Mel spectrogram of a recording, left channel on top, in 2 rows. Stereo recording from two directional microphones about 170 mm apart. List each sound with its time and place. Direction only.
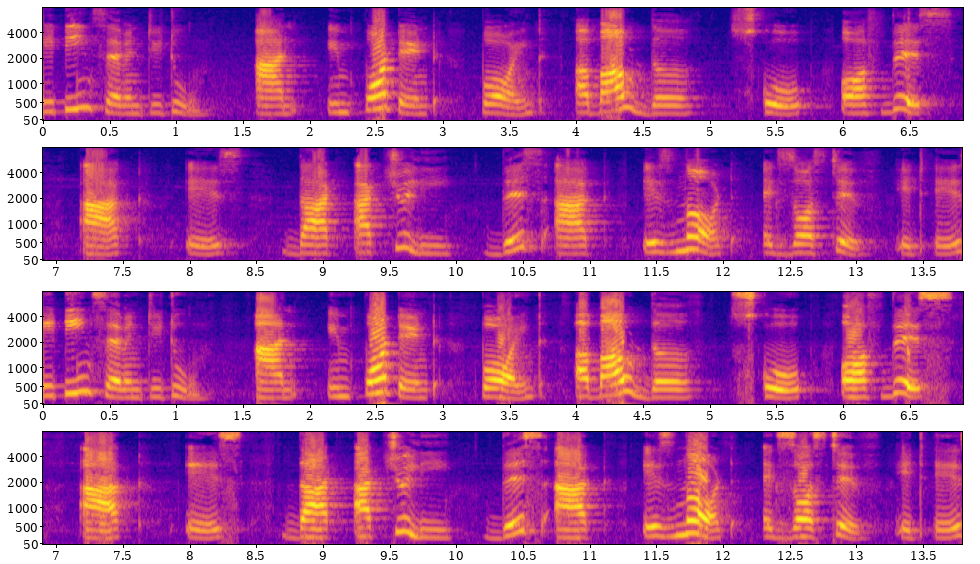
0.0 s a woman's voice: 25° right (ahead or behind)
